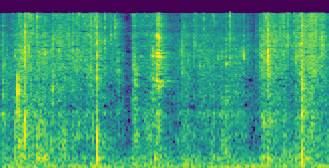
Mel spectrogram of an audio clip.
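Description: Aluminium foil crinkling as it is peeled off a plate and crumpled in the hand, in irregular sharp crackles.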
